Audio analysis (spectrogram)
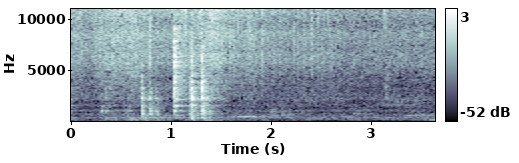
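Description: Grated coconut stirred through melted jaggery in a pan for sweet dosa, giving soft scraping and stirring with a light sizzle and a few sharp utensil clinks near the start, close and fairly quiet.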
